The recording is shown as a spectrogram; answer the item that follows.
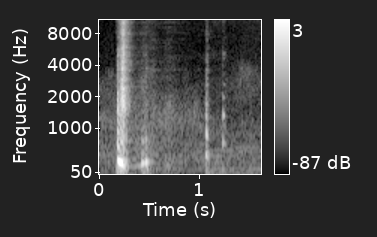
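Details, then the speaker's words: One sharp, explosive sneeze with a short catch after it, then two faint clicks; the speaker apologizes for sneezing during a live stream. "Sorry, I had to sneeze."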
